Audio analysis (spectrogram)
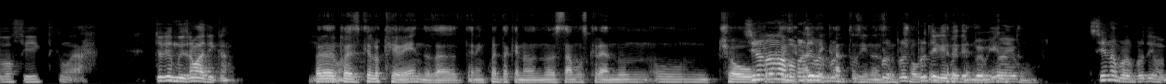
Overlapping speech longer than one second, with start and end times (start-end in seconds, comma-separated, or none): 7.4-10.2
